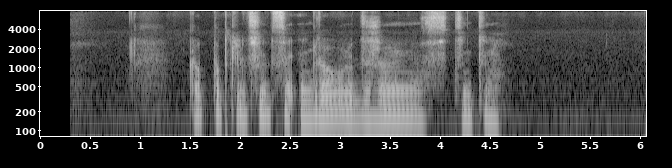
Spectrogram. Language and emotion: Russian, neutral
